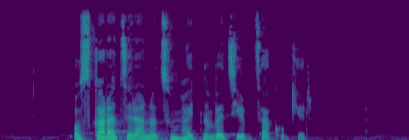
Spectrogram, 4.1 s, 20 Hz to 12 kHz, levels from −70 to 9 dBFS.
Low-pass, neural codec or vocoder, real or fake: 10.8 kHz; none; real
